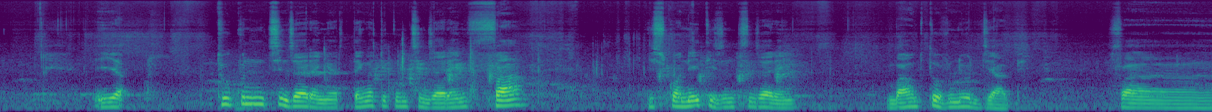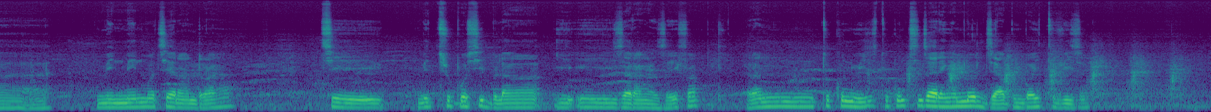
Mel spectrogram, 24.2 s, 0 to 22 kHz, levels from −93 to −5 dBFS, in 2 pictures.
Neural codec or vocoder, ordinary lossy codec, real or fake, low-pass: vocoder, 48 kHz, 128 mel bands, Vocos; none; fake; none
